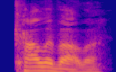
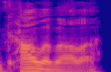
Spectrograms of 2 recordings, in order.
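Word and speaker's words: Kalevala: Kalvala. Kala. So the emphasis is on the first Yeah. I think I've always said Kalvala in the past. Kind of. I had too. And I started hearing Kalivala.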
